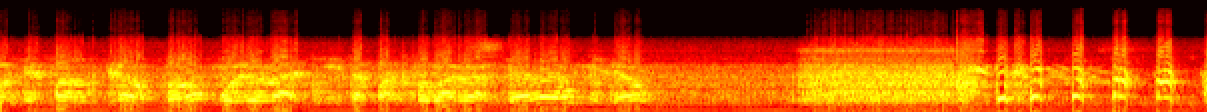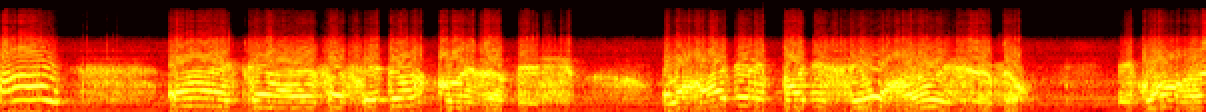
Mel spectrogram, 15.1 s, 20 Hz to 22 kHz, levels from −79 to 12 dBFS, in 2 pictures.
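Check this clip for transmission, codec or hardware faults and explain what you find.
No transmission, codec or hardware fault can be heard anywhere in the clip; the signal stays continuous and stable at every point.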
